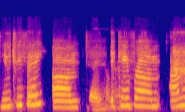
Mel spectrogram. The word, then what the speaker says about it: Nutrife: why don't you first start telling us about neutral did i say it right it's pronounced nutrife um it came from i'm latina uh and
